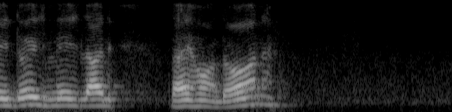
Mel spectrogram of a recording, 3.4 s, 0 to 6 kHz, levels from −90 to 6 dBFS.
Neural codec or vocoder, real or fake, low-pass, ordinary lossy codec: none; real; 5.4 kHz; Opus, 16 kbps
